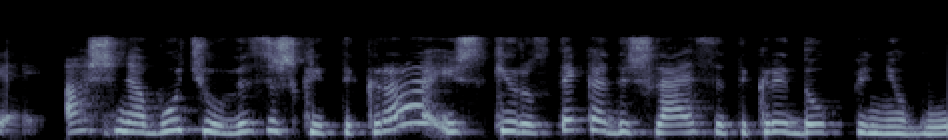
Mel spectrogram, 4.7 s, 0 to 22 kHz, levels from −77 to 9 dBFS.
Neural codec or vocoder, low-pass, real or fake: none; 7.2 kHz; real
